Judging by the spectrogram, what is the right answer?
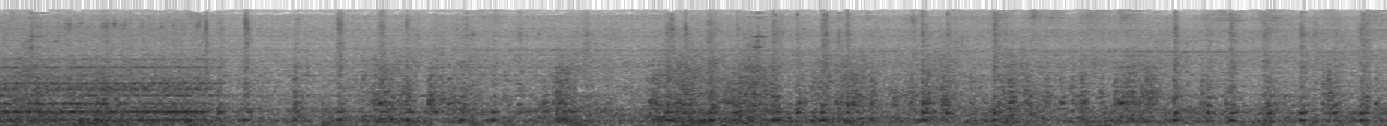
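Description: Train running along the track, heard from the driver's cab, with a rhythmic clatter from the wheels on the rails. A steady pitched hum stops about a second and a half in.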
